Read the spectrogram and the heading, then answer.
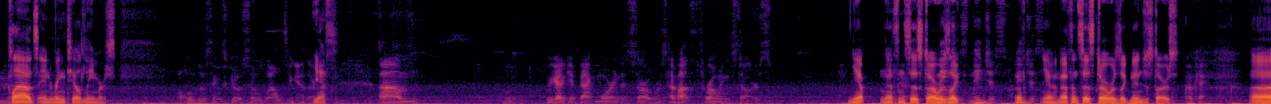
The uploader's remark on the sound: In their second episode recorded in the great outdoors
